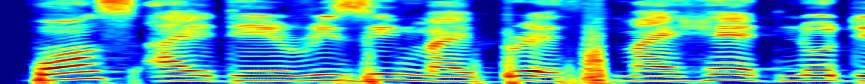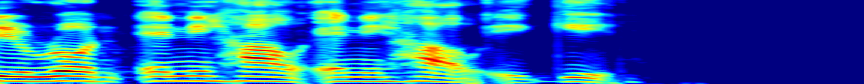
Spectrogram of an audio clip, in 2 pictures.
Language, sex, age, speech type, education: Nigerian Pidgin, female, 30-45, spontaneous, tertiary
